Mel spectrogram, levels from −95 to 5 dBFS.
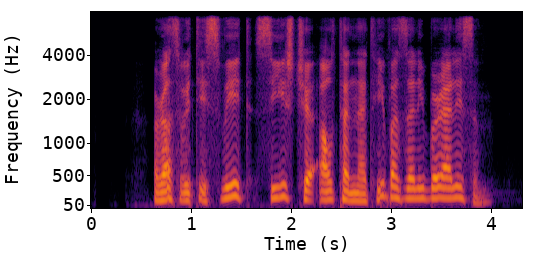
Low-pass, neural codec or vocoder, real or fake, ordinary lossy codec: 7.2 kHz; codec, 16 kHz in and 24 kHz out, 0.4 kbps, LongCat-Audio-Codec, two codebook decoder; fake; none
